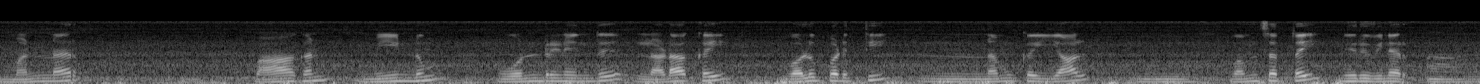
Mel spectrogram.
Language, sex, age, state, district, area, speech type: Tamil, male, 30-45, Tamil Nadu, Dharmapuri, rural, read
